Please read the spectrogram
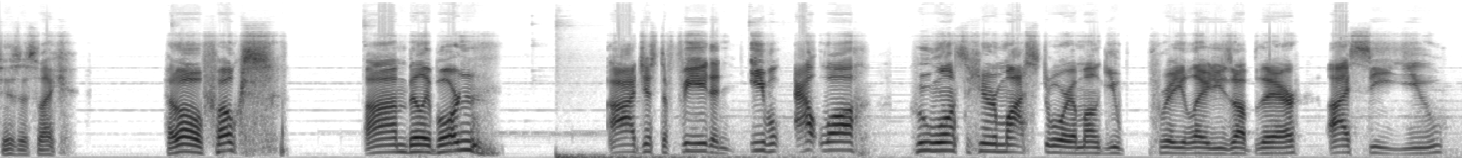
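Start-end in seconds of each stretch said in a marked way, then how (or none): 1.6-14.4 put-on slow, pitched-up, boozy, boastful drunken voice. Stumbling into the boarding house as his character, drunk Billy Borden voice. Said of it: "he's just drunk".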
